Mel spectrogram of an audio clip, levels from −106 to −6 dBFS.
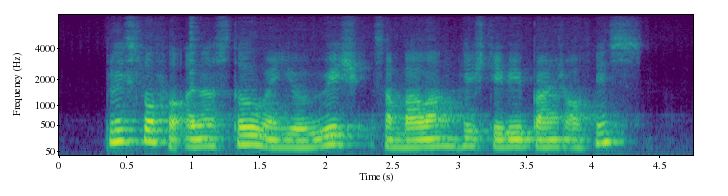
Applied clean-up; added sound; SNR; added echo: neural separator model SepFormer DNS4.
